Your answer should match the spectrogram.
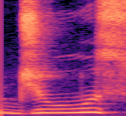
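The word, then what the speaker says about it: juice: जैसे यहां पर देखिए यहां पर ये एक्सेप्शनंस में याद रख सकते हैं आप। फ्रूट फ्रूट, जूस, सूट और यह है क्रूज। यहां पर उ पढ़ रहे हैं।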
